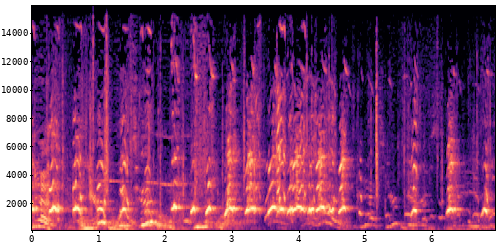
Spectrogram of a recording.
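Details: Standard Poodle puppies from two litters, five and three weeks old, near Columbia Falls, Montana, on November 22, 2013. They give high, rapid whimpers and squeaky yelps, with a woman's soft baby talk over them.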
